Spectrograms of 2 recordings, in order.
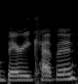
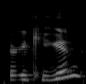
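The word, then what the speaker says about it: Barry Keoghan: Um, this Irish man who I always call Barry Kevin, even though that's not how you say his name. I can never remember how you say his name, but he can like mind control people. Barry Keegan.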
